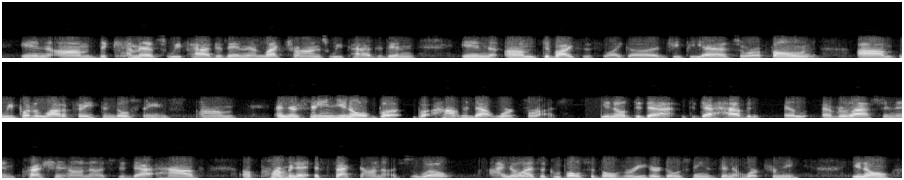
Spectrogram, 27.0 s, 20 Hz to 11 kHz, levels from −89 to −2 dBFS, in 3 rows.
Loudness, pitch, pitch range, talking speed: -22 LUFS, 190 Hz, 175-210 Hz, 180 wpm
